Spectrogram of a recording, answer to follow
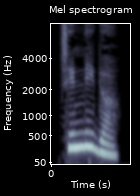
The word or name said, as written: ಚಿಣ್ಣಿಗ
